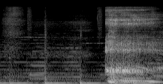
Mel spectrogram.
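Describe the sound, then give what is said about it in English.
A loud cough and throat clearing, coming after a few faint clicks and a short quiet stretch, with no speech. “Sorry, that was coffee too. I cough.”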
